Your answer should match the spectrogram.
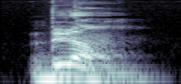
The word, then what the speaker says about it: blanc: Blanc.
